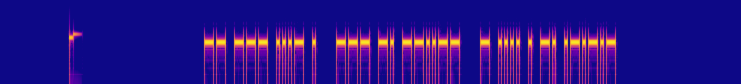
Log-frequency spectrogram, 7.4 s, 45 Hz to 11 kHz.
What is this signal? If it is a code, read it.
Morse code, heard as a keyed tone, about 40 wpm, 700 Hz. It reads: MOVE ON, THEN.
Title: Sentences from Top 200 Words 40wpm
